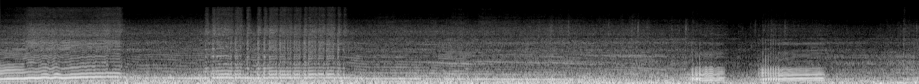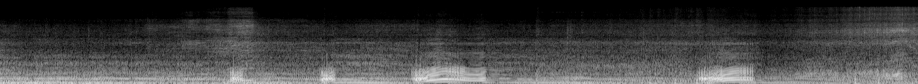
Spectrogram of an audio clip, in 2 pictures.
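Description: KTM 150SX single-cylinder two-stroke dirt bike engine being ridden. The revs climb at the start and are held while easing off slowly, then come several short, sharp throttle blips that rise and fall in pitch.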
